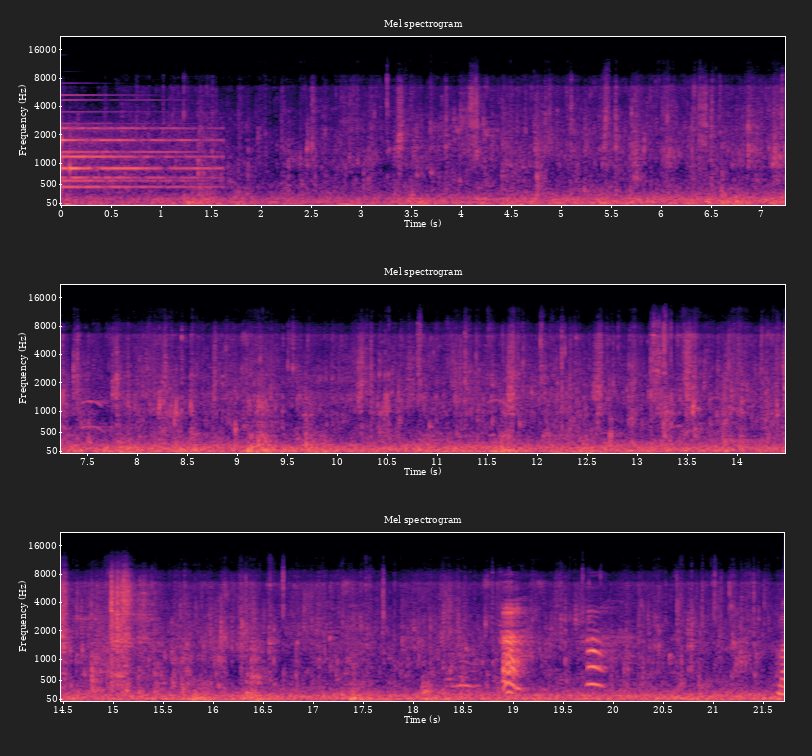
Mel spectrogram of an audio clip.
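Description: A boat heading back out to sea gives a steady low engine rumble with wind and water washing around it, plus a few brief splashes and faint background voices throughout.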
